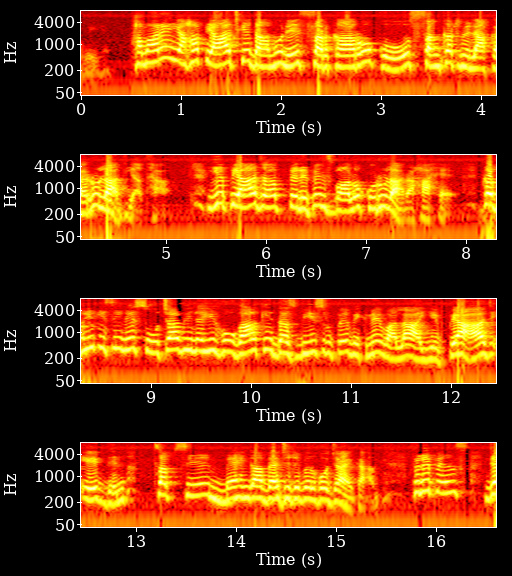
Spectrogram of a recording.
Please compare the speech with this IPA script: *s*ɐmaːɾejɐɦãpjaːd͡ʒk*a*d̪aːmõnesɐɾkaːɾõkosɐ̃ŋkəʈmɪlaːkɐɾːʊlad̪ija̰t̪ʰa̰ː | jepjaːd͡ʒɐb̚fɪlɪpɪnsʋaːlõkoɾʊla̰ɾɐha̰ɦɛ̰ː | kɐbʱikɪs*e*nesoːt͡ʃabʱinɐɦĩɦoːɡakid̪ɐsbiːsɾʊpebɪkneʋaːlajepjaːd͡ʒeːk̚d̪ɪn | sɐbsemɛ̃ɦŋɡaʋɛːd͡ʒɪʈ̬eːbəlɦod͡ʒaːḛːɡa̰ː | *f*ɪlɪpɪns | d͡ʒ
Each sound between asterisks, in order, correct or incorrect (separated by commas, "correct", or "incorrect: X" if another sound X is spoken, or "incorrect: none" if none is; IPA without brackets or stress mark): incorrect: h, incorrect: e, incorrect: i, correct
